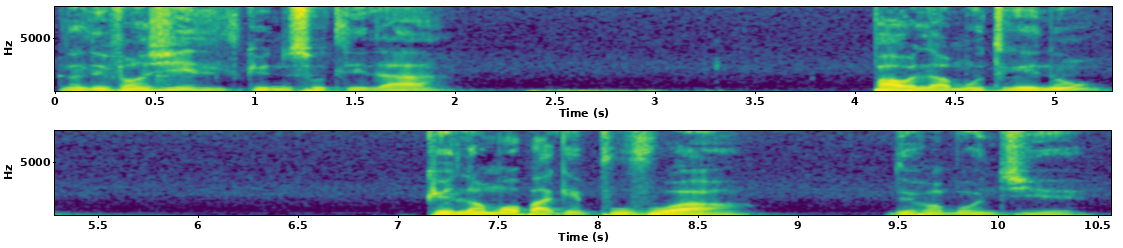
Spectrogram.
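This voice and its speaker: A priest with a Haitian accent speaks at an unhurried, deliberate pace in a church during a requiem mass. His voice is dark and mellow, and he is measured, swelling at times into loud proclaiming calls. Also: mid-range voice. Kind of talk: gospel reading and funeral homily.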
